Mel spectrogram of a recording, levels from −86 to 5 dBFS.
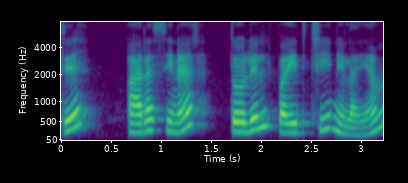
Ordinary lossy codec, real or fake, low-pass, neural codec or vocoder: none; real; none; none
